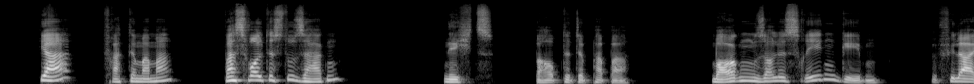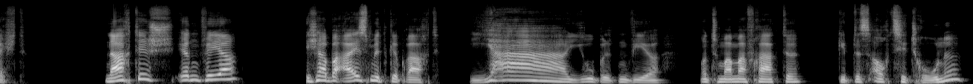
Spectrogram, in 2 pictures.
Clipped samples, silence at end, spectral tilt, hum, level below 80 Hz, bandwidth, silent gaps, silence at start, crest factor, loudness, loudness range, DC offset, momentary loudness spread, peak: under 0.1%; 0.1 s; -5 dB/octave; none; -56 dBFS; 18 kHz; 3.85-3.91 s, 3.97-4.02 s, 4.13-4.35 s, 9.08-9.12 s, 10.40-10.45 s, 10.58-10.63 s, 12.68-12.80 s, 18.02-18.06 s; 0.4 s; 20 dB; -19 LUFS; 5 LU; under 0.1%; 13 LU; 0 dBFS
